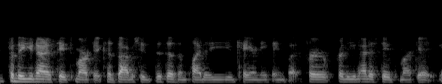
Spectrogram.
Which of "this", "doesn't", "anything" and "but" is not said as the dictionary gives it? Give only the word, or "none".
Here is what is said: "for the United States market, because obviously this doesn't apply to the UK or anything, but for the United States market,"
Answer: none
